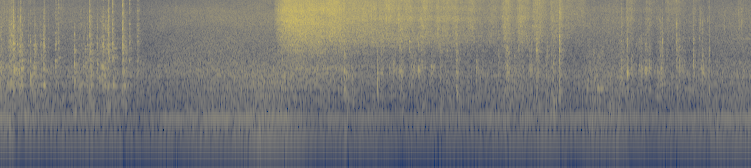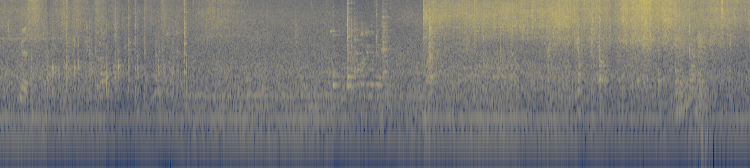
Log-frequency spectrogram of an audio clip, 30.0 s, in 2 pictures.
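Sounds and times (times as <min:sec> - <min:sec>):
loud sizzling hiss: 0:05.5 - 0:11.9, 0:23.5 - 0:30.0
spices crackling in hot oil: 0:05.5 - 0:19.9, 0:23.5 - 0:30.0.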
